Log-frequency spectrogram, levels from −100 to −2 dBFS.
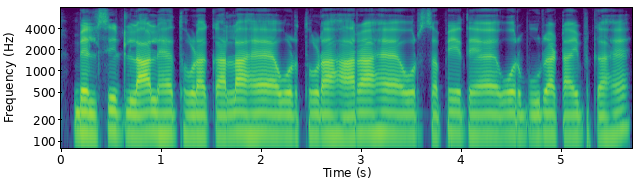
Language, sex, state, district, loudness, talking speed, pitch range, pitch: Hindi, male, Jharkhand, Deoghar, -19 LUFS, 190 wpm, 120-125 Hz, 125 Hz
